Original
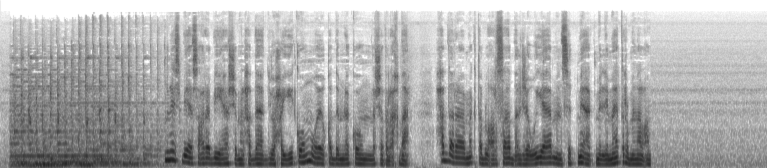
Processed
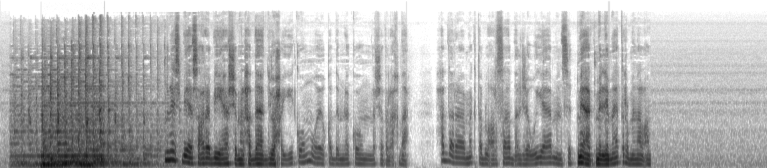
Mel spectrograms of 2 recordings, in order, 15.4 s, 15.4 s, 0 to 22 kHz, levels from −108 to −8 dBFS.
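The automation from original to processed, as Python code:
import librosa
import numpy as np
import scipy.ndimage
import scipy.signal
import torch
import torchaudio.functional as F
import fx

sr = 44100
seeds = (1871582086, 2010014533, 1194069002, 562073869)

y = fx.gain(x, sr, db=fx.steps((0.0, -2.0), (0.81, 9.5), (2.08, 2.5), (5.59, -9.5), (8.12, -18.0), (8.82, -7.5), (11.53, 5.5), (12.17, -4.0)))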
